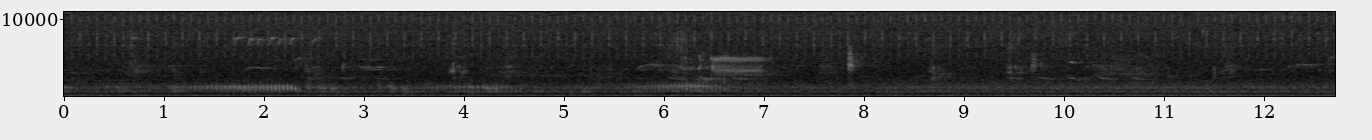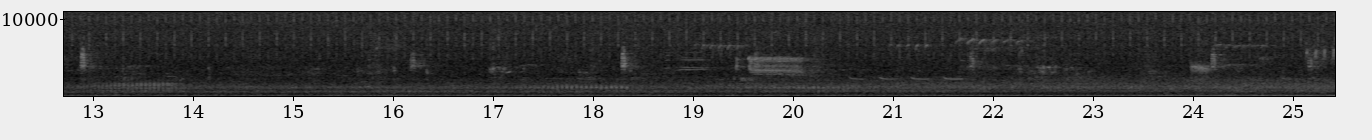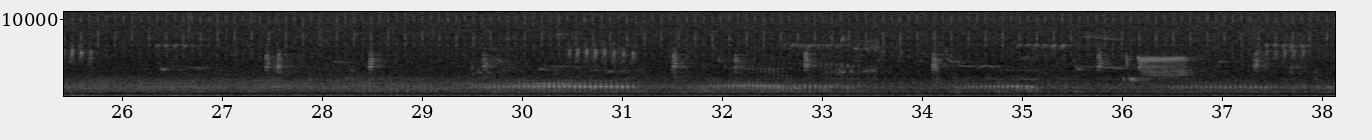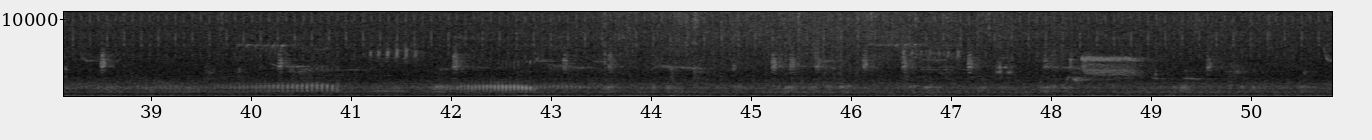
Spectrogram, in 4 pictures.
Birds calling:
unidentified bird, Red-winged Blackbird (Agelaius phoeniceus), Common Grackle (Quiscalus quiscula), Tufted Titmouse (Baeolophus bicolor)

